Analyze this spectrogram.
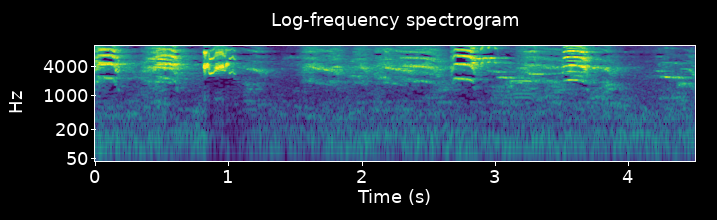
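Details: Harsh, high screeching squawks from a pet parrot described as talking, delivered in three or four long rasping bursts separated by brief pauses.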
